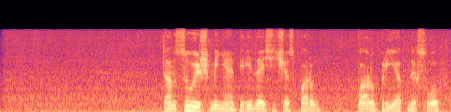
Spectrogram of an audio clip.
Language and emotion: Russian, neutral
